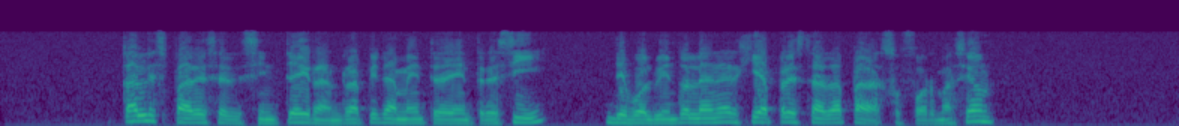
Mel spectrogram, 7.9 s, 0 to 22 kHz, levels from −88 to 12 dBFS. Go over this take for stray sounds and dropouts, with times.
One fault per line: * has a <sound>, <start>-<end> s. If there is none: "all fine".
all fine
